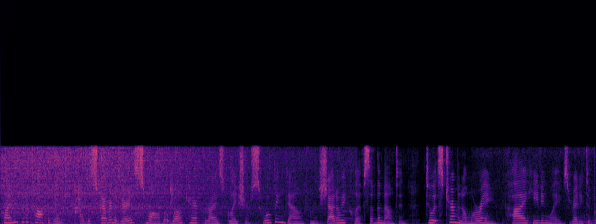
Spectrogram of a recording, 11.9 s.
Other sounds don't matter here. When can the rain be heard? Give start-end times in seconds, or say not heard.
0.0-7.2.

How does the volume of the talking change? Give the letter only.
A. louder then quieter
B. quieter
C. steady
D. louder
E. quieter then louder
C.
